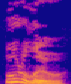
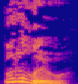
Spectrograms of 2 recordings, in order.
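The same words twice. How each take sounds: First: Put-on baby shriek. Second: High, loud little shriek; short high-pitched squeal of a cry. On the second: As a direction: shriek it out high, falling at the end. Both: A narrator's reading. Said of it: "Sunny shrieked".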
